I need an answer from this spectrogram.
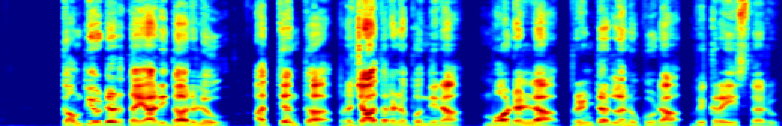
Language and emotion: Telugu, neutral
